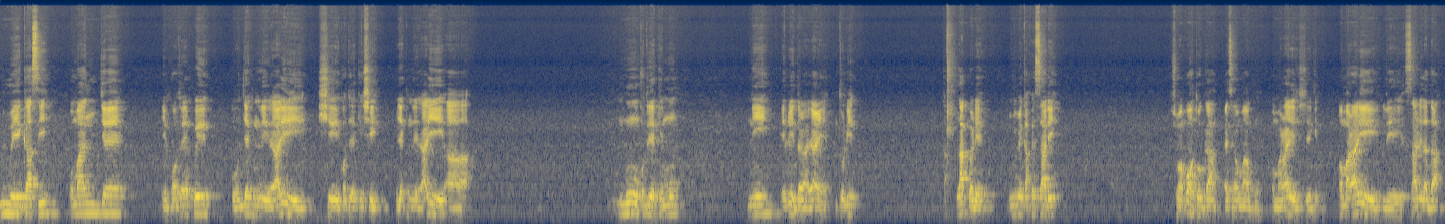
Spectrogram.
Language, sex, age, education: Yoruba, male, 60+, tertiary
